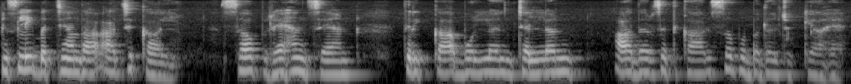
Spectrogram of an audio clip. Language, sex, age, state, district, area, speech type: Punjabi, female, 30-45, Punjab, Fazilka, rural, spontaneous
